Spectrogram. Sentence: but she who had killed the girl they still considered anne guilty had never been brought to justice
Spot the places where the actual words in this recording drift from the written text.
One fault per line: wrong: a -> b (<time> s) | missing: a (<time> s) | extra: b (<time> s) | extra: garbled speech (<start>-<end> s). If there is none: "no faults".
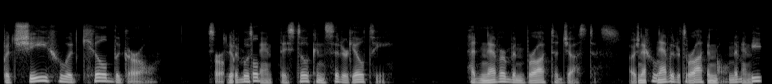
extra: garbled speech (2.1-2.7 s)
missing: anne (3.5 s)
extra: garbled speech (6.3-7.6 s)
